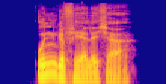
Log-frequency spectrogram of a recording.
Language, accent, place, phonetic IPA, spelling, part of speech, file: German, Germany, Berlin, [ˈʊnɡəˌfɛːɐ̯lɪçɐ], ungefährlicher, adjective, De-ungefährlicher.ogg
- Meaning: 1. comparative degree of ungefährlich 2. inflection of ungefährlich: strong/mixed nominative masculine singular 3. inflection of ungefährlich: strong genitive/dative feminine singular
